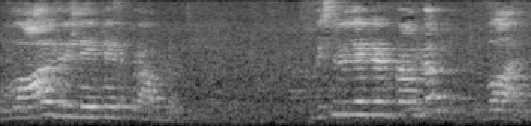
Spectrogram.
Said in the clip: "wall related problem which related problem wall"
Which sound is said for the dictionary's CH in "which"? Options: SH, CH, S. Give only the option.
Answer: S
